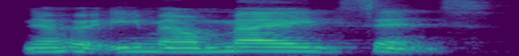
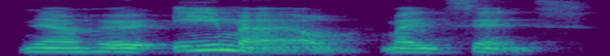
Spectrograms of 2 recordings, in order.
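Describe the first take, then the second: First: The stress falls on the word made. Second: The stress falls on the word email.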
